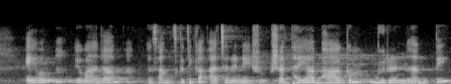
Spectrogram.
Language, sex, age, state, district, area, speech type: Sanskrit, female, 18-30, Karnataka, Hassan, urban, spontaneous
